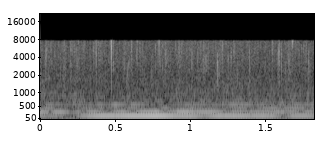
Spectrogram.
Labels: {"label": "biophony, midshipman", "recorder": "SoundTrap 500"}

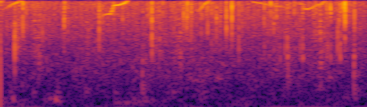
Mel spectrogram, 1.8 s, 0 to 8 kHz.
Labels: {"label": "biophony, dolphin", "recorder": "SoundTrap 500"}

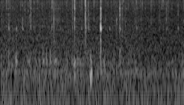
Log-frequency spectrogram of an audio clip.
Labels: {"label": "ambient", "recorder": "HydroMoth"}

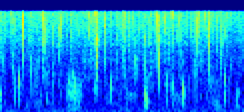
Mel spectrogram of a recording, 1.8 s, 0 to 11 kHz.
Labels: {"label": "biophony, sea urchins (Echinidae)", "recorder": "SoundTrap 600 or HydroMoth"}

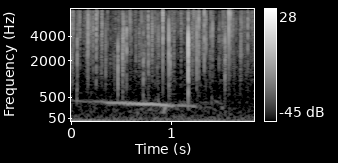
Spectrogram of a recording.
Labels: {"label": "biophony", "recorder": "SoundTrap 300"}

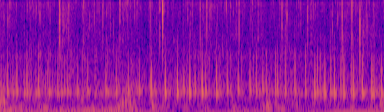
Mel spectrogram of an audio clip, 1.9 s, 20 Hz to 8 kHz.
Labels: {"label": "biophony, rattle", "recorder": "SoundTrap 500"}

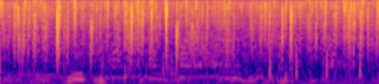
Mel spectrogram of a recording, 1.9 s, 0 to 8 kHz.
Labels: {"label": "biophony, cascading saw", "recorder": "SoundTrap 600 or HydroMoth"}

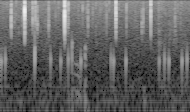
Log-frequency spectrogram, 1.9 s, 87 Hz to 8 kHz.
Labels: {"label": "biophony, knock croak", "recorder": "SoundTrap 300"}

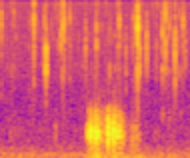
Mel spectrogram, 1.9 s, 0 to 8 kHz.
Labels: {"label": "biophony, low growl", "recorder": "SoundTrap 300"}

